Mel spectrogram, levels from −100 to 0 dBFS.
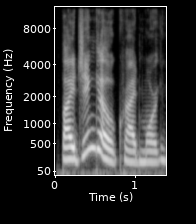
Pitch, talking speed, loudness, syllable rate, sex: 230 Hz, 170 wpm, -16 LUFS, 4.6 syllables/s, female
